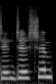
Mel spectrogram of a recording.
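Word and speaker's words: injection: इंजेक्शन का मतलब होता है घूस। यहाँ पर एस के बाद TION है इसलिए टी का उच्चारण च हुआ है।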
